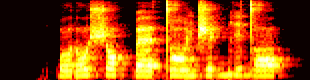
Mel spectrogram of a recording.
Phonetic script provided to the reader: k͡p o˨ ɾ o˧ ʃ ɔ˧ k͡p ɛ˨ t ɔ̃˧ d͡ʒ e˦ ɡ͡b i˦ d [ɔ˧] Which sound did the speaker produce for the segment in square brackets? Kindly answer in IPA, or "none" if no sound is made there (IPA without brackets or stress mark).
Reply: ɔ˧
